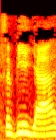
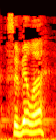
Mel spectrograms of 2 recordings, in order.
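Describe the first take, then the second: First: The name is said with a Spanish pronunciation. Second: The name is said with an English pronunciation. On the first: The speaker calls it right. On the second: The speaker calls it wrong.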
